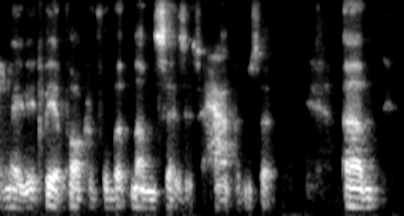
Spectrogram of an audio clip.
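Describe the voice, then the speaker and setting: The speaker is a man with a southern English accent. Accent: English (southern RP-like). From England, Kingston upon Thames. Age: 60s. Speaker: theatre artistic director and actor. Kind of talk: casual interview chat in webinar. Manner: halting, many fillers.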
